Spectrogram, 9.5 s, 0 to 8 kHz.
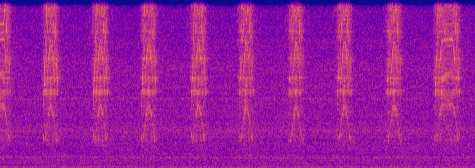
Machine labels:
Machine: slide rail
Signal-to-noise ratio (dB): 0 dB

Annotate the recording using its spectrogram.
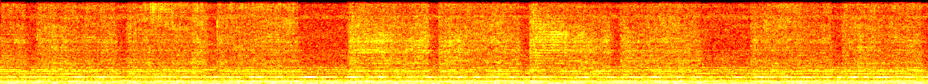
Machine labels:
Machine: slide rail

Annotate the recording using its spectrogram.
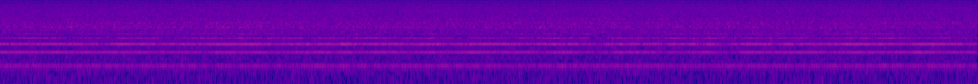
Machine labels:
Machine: fan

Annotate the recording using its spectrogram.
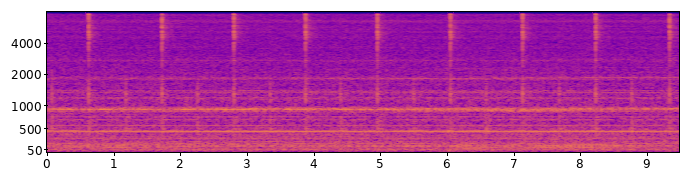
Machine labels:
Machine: valve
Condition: normal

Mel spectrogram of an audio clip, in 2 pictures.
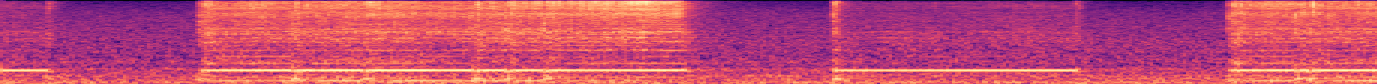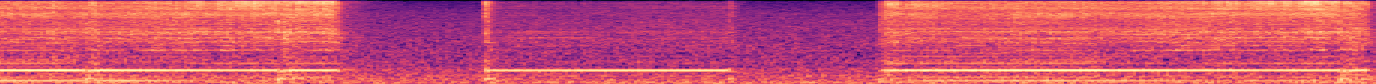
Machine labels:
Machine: slide rail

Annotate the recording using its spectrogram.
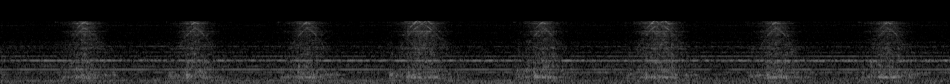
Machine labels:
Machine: slide rail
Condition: abnormal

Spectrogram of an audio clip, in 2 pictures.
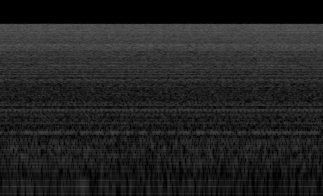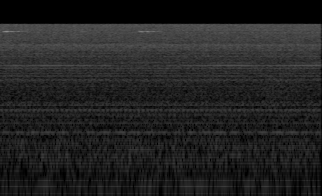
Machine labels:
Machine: pump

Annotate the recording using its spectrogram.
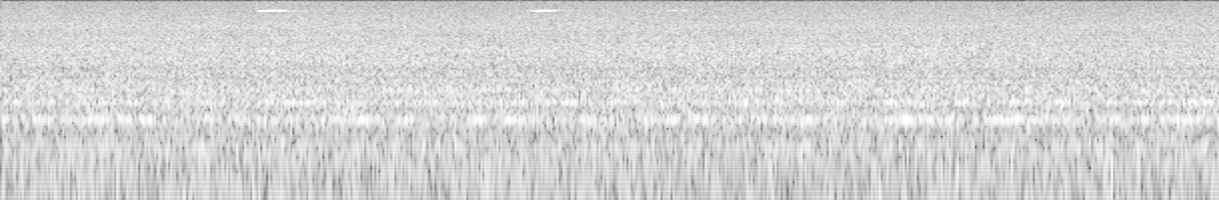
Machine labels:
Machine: fan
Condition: normal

